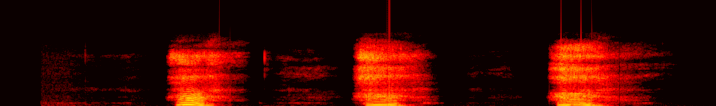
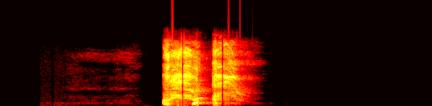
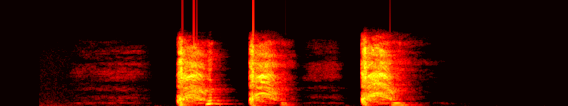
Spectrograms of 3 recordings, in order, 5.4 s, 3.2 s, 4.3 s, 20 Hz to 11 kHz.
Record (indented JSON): {
  "exhalation_length": "5.4 s",
  "exhalation_amplitude": 6111,
  "exhalation_signal_mean_std_ratio": 0.38,
  "cough_length": "3.2 s",
  "cough_amplitude": 28354,
  "cough_signal_mean_std_ratio": 0.3,
  "three_cough_length": "4.3 s",
  "three_cough_amplitude": 27562,
  "three_cough_signal_mean_std_ratio": 0.33,
  "survey_phase": "beta (2021-08-13 to 2022-03-07)",
  "age": "45-64",
  "gender": "Female",
  "wearing_mask": "No",
  "symptom_none": true,
  "smoker_status": "Ex-smoker",
  "respiratory_condition_asthma": false,
  "respiratory_condition_other": false,
  "recruitment_source": "REACT",
  "submission_delay": "1 day",
  "covid_test_result": "Negative",
  "covid_test_method": "RT-qPCR",
  "influenza_a_test_result": "Negative",
  "influenza_b_test_result": "Negative"
}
